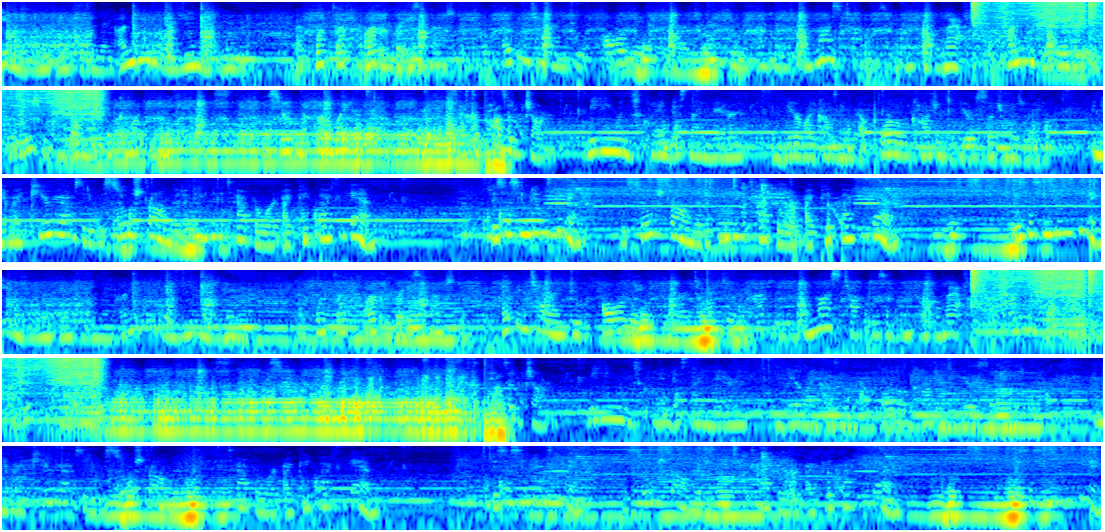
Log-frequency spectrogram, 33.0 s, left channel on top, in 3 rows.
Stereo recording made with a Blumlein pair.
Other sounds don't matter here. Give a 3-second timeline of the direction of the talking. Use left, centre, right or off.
left, centre, right, left, left, left, left, left, left, left, left.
